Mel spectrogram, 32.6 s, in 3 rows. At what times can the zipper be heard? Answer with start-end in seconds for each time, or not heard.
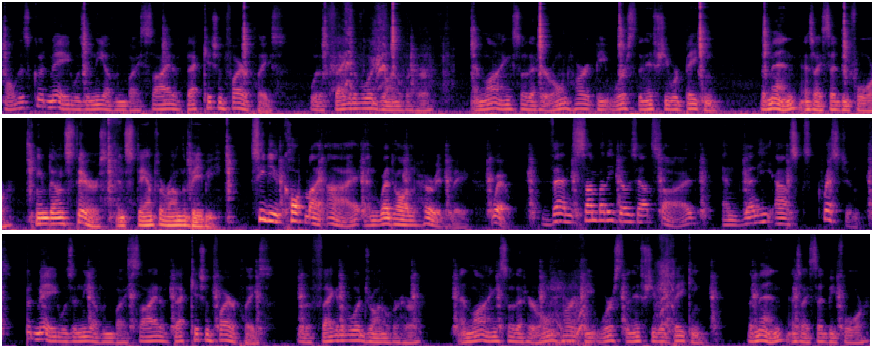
4.0-5.7, 11.8-12.6, 28.4-29.2, 29.9-30.3.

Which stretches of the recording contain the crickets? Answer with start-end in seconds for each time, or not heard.
not heard.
